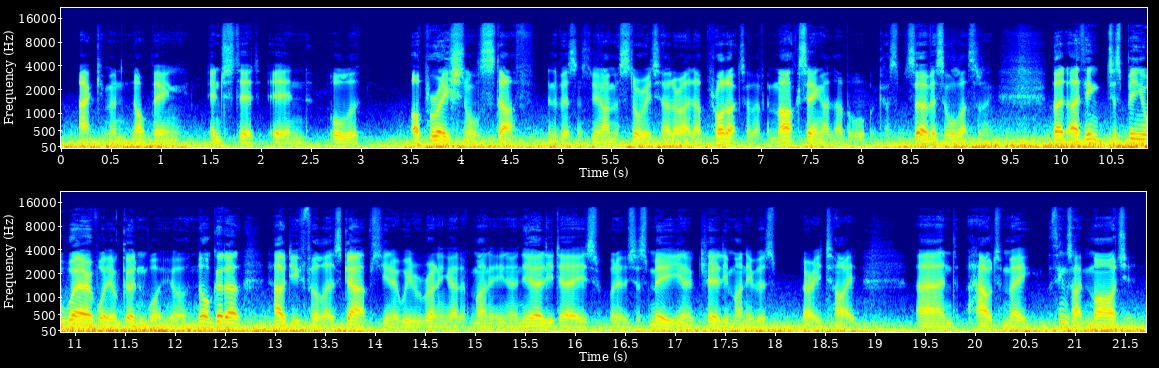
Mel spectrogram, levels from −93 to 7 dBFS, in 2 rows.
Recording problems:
low rumble; noticeable; throughout; 15 dB below the speech

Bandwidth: 14 kHz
